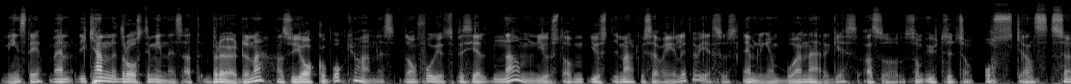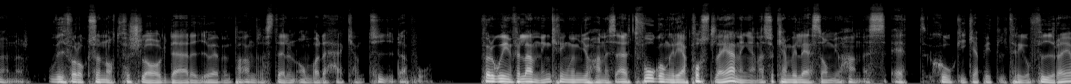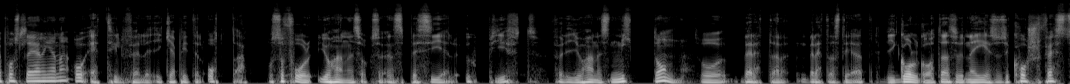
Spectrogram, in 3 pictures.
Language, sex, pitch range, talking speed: Swedish, male, 100-120 Hz, 215 wpm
